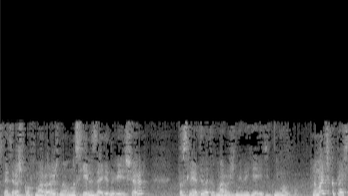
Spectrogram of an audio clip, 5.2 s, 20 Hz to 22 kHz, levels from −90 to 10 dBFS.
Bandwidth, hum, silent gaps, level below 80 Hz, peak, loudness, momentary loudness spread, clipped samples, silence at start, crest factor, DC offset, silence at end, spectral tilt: 8.8 kHz; none; none; -42 dBFS; -2 dBFS; -14 LUFS; 7 LU; under 0.1%; 0 s; 12 dB; under 0.1%; 0 s; -5.5 dB/octave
